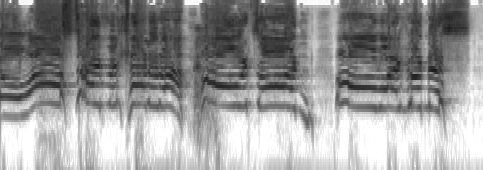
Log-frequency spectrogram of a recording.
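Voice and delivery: high, loud shouting over a save; excited. Real, not acted. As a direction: yell it like you can't believe the keeper stopped it. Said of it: "I'm getting excited".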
